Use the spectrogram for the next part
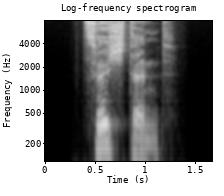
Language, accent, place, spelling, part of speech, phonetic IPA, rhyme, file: German, Germany, Berlin, züchtend, verb, [ˈt͡sʏçtn̩t], -ʏçtn̩t, De-züchtend.ogg
- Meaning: present participle of züchten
